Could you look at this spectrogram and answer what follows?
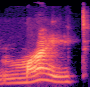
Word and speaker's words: might: Might, que não se pronuncia o T, que é assim, might, né?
